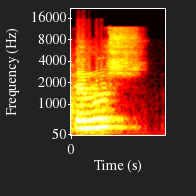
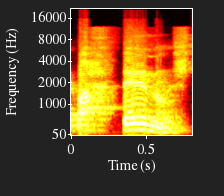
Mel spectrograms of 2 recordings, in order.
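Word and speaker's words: παρθένος: Deus entre nós então essa palavra penos nós temos aqui na verdade é partenos tá a pronúncia tô pronunciando errado eu acabei de ver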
